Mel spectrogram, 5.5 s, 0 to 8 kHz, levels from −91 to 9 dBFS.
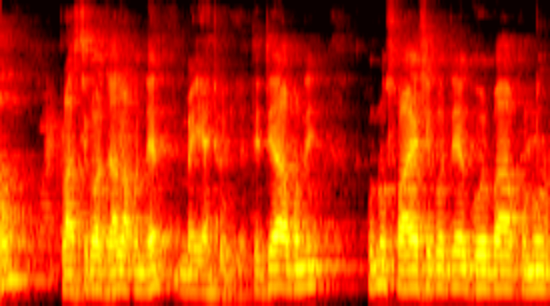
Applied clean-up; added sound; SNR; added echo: none; none; none; reverberation time 1.1 s.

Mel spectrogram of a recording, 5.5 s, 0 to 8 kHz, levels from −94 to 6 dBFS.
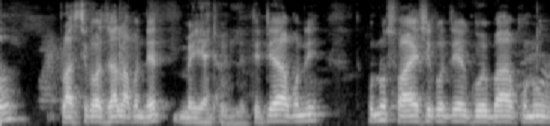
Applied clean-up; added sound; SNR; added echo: none; none; none; none.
